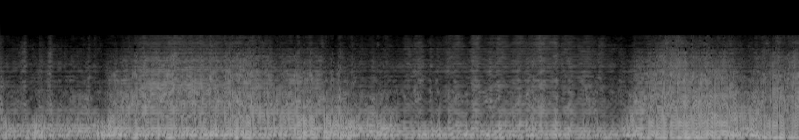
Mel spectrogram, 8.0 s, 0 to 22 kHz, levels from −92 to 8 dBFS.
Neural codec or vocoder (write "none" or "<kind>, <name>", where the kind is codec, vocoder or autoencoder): vocoder, HiFi-GAN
